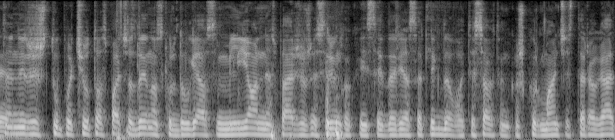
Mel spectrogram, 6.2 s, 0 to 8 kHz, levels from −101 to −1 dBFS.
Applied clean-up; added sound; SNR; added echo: none; Drawer open or close; 12 dB; none.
